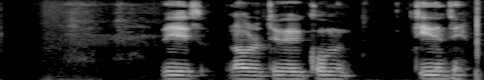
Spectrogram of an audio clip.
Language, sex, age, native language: Icelandic, other, 60-69, Icelandic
